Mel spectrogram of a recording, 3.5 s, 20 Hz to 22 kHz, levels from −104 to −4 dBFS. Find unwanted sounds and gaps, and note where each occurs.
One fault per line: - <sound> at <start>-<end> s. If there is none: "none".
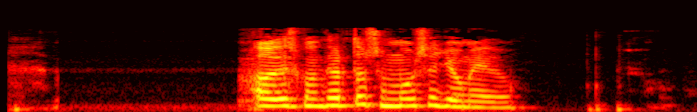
none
